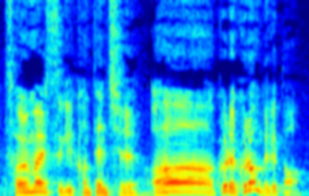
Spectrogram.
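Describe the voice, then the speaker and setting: Husky-voiced man with a Gyeongsang accent. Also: a little high, lively intonation, normal speed, a bit bright. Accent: Gyeongsang Korean. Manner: playful, laughs often, teasing. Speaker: live-stream host. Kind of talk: casual live-stream chat reading comments. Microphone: phone.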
